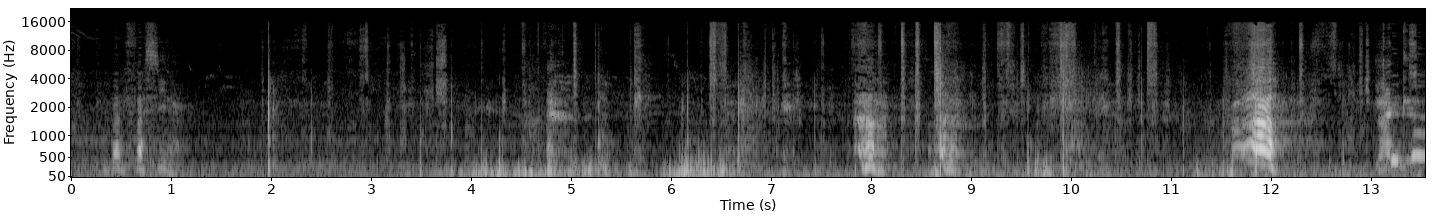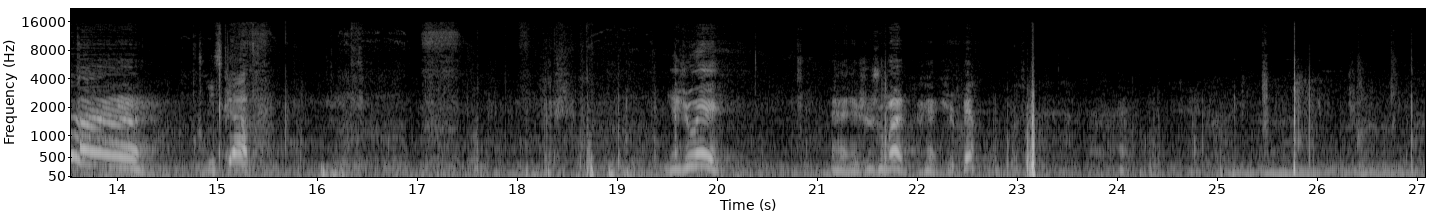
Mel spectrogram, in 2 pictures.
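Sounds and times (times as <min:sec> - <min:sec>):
person shouting: 0:07.8 - 0:09.0, 0:11.6 - 0:12.3, 0:13.2 - 0:14.3.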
